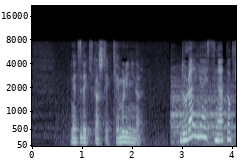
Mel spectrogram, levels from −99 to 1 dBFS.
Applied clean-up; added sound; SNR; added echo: none; none; none; none.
